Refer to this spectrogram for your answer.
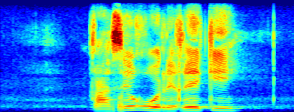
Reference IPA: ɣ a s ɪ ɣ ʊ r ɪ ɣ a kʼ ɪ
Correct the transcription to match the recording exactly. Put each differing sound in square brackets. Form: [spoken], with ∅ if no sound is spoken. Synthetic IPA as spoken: ɣ a s ɪ ɣ ʊ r ɪ ɣ [ɛ] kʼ ɪ

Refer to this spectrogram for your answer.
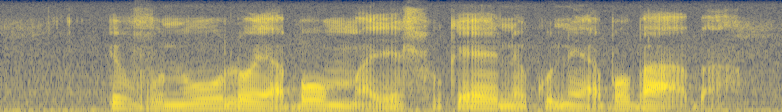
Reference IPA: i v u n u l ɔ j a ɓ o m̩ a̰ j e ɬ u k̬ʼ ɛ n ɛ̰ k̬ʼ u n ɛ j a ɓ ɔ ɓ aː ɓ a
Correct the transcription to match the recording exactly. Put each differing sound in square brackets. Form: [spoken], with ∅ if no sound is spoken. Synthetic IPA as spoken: i v u n u l ɔ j a ɓ o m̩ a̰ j e ɬ u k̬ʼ ɛ n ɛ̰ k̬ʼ u n ɛ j a ɓ ɔ ɓ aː ɓ a

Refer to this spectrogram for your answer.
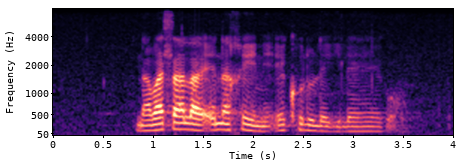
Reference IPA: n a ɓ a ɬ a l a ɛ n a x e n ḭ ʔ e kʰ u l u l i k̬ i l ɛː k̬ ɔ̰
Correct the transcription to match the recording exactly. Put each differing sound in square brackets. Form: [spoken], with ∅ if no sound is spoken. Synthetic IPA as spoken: n a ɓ a ɬ a l a ɛ n a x e n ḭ ʔ e kʰ u l u l [e] k̬ i l ɛː k̬ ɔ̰

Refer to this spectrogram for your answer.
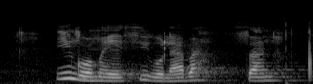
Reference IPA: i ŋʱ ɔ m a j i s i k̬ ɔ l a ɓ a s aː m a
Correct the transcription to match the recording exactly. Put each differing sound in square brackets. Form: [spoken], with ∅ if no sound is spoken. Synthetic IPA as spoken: i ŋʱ ɔ m a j [e] s i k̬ ɔ l a ɓ a s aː [n] a

